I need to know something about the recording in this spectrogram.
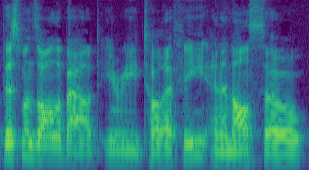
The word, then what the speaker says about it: Torréfié: here or iris torrefi that's how i guess it would be pronounced if you read it in english but irie torahfi torrefi is how you say it i think in french in the french accent and i'm not doing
